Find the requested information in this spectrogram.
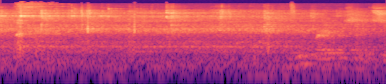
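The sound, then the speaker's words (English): Echoing footsteps clack at an irregular pace in a reverberant space, each step ringing out briefly over a dense, murky background with faint voices murmuring underneath. “Just the reverberant tones, especially that I noticed from like the footsteps, just brought like swampy and also like jail-y type.”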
